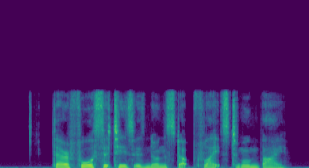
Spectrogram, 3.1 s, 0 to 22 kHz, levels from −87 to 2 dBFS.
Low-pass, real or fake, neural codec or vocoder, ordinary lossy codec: 9.9 kHz; fake; autoencoder, 22.05 kHz, a latent of 192 numbers a frame, VITS, trained on many speakers; AAC, 64 kbps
